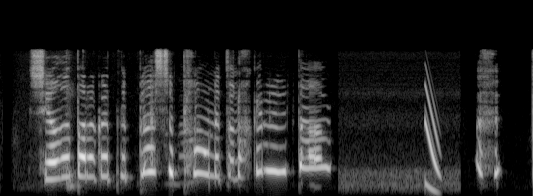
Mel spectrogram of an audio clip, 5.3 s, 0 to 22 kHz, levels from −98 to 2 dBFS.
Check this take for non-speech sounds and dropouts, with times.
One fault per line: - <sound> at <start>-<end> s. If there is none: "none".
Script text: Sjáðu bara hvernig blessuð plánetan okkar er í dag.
- chirp at 4.2-4.4 s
